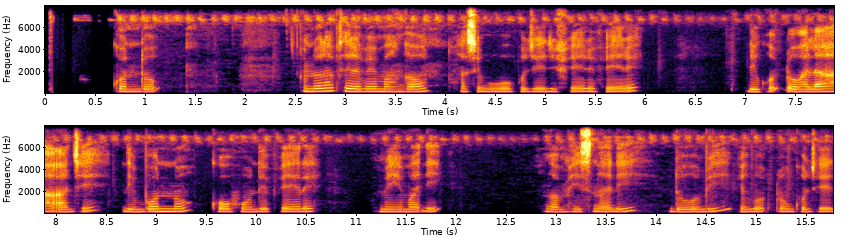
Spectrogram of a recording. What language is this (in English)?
Fula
